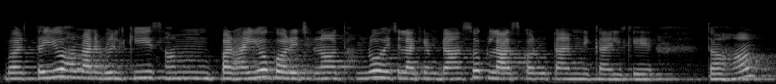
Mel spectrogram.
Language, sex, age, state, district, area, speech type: Maithili, female, 18-30, Bihar, Madhubani, rural, spontaneous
